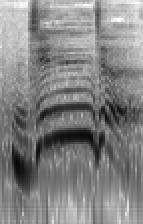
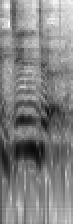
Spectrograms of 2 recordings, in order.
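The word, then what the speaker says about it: ginger: Messenger, ठीक है, जिंजर, ई भी यहाँ पर आई भी आया, ई भी आया, ई आई वाई, तीनों केसेस में हम ज पढ़ते हैं ना, तो यहाँ भी हमने ज पढ़ा, यहाँ भी हमने ज पढ़ा।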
